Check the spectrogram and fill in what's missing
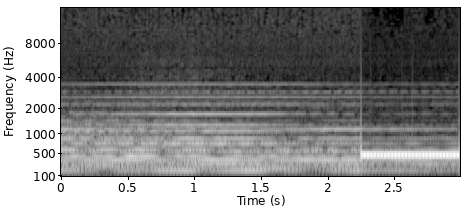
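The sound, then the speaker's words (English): After a low droning hum, a sharp click is followed by a loud, steady telephone ringback tone that begins abruptly near the end and holds without a break. No one speaks. “I'm gonna call the commander, Ted the Talking Head, and we'll see if he's available.”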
